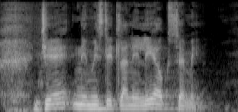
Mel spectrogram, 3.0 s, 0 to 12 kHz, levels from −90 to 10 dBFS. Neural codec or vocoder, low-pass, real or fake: none; 10.8 kHz; real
